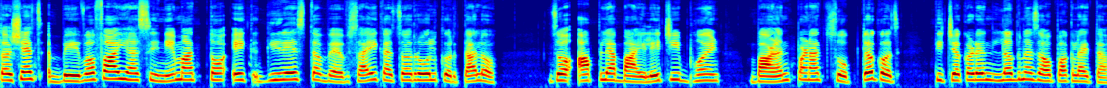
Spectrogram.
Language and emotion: Goan Konkani, neutral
